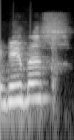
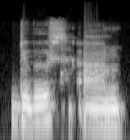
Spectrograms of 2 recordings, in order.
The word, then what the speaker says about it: Dubus: Kansas versus Dubus. Jared Regier for the state. Is Mr. Dubus present? Dubus? I am Dubus. Dubus is the English pronunciation. Dubus is the original French.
